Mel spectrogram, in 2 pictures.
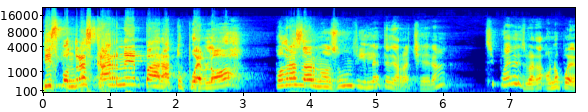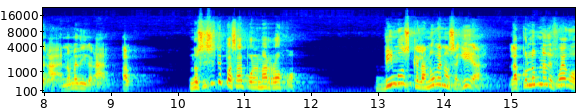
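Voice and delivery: loud, sarcastic, jeering, taunting tone. Acting out the people questioning God: imitating sarcastic questioning. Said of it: "Le siguen preguntando a Dios sarcásticamente".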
